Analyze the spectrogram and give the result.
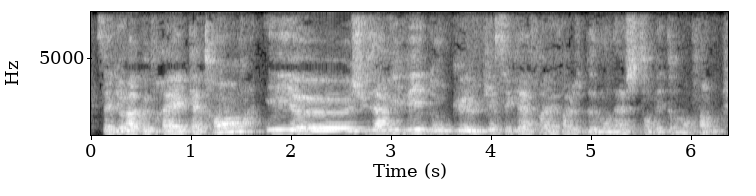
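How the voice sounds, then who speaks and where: This guest, a woman in her fifties who runs a real estate business, hails from Lille in northern France and recounts her career in a rambling, chatty way full of fillers and asides. She has a deep, dark, brisk voice, recorded from afar with heavy echo.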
